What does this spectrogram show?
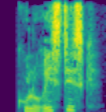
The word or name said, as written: koloristisk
